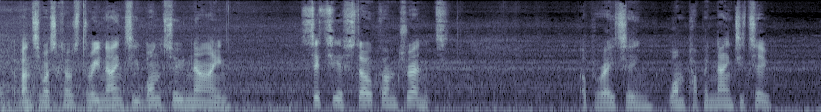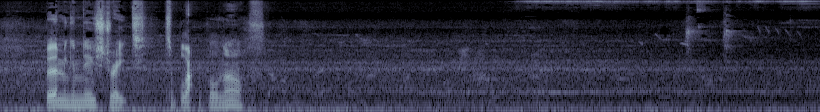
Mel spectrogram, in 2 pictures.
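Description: An electric high-speed passenger train pulls away into the distance.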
